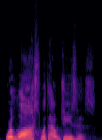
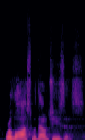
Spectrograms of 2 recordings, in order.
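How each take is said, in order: First: We're lost stressed, slow; slow emphatic declaration. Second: We're lost without Jesus repeated softly; hushed echo of the line before; quiet echo. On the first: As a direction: land We're with weight, slowly. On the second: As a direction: let the repeat fall soft. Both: Shown as a demonstration. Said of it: "repeated softer".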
